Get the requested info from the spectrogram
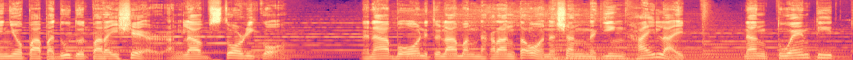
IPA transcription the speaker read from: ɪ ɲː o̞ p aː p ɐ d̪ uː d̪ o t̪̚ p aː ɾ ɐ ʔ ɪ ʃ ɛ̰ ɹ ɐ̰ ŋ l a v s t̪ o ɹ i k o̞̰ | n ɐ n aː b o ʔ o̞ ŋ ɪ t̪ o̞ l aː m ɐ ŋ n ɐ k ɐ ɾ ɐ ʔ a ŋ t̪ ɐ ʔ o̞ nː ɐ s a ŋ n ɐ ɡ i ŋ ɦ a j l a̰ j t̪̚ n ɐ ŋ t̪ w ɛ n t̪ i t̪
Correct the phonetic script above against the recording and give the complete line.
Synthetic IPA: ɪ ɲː o̞ p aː p ɐ d̪ uː d̪ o t̪̚ p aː ɾ ɐ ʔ ɪ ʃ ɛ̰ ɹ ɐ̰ ŋ l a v s t̪ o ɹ i k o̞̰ | n ɐ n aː b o ʔ o̞ n ɪ t̪ o̞ l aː m ɐ ŋ n ɐ k ɐ ɾ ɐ ʔ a ŋ t̪ ɐ ʔ o̞ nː ɐ ʃ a ŋ n ɐ ɡ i ŋ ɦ a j l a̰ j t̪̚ n ɐ ŋ t̪ w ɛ n t̪ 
